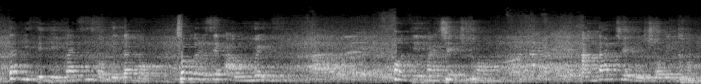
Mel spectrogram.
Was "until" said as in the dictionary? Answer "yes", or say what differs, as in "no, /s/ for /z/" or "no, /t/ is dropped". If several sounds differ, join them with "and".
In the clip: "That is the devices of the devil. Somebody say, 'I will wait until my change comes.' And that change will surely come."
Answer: yes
